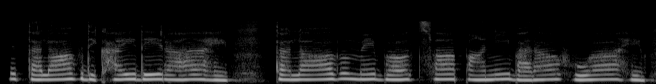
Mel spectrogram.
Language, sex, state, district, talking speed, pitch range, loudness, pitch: Hindi, female, Maharashtra, Solapur, 130 wpm, 215-235 Hz, -30 LUFS, 225 Hz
